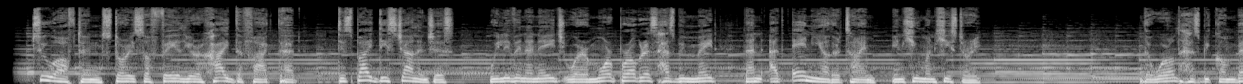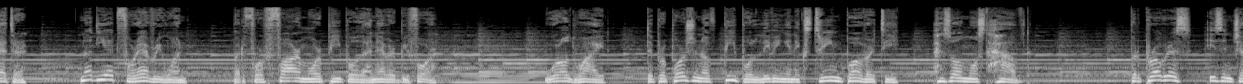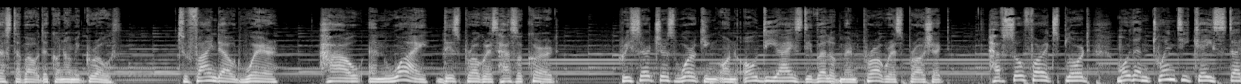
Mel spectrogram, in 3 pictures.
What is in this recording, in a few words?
English Spanish Strongly Accented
